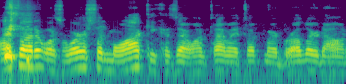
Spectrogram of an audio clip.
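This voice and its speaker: Speaking at a fairly quick pace, a man talks with an Upper Midwest accent. His pitch is medium and his intonation fairly even. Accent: Upper Midwest American. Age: 60s. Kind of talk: casual chat. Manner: halting.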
